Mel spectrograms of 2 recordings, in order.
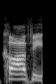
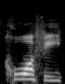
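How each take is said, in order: First: It is said in a plain, neutral accent. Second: It is said in a Staten Island accent. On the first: "instead of coffee" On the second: "you got to bring that Staten Island accent"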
